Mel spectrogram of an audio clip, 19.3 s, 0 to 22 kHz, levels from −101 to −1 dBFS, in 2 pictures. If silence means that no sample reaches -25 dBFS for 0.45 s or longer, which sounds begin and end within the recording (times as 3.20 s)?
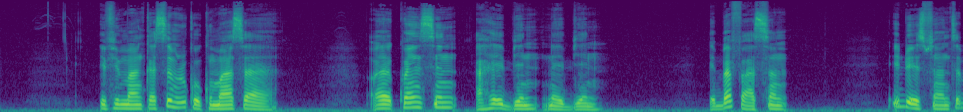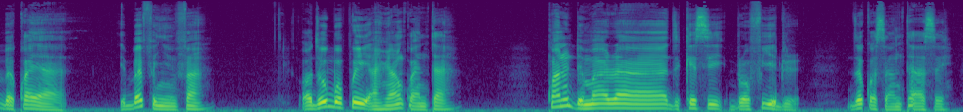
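1.02–2.72 s
3.72–5.95 s
7.12–7.85 s
8.95–10.25 s
10.85–11.64 s
12.68–14.11 s
15.13–17.54 s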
